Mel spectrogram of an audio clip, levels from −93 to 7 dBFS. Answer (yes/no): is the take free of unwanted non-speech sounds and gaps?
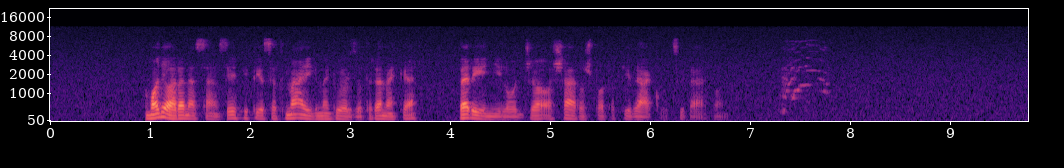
no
